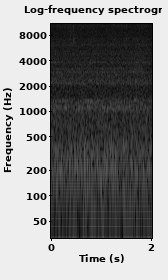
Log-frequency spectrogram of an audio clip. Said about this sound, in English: So a good length goods train there.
